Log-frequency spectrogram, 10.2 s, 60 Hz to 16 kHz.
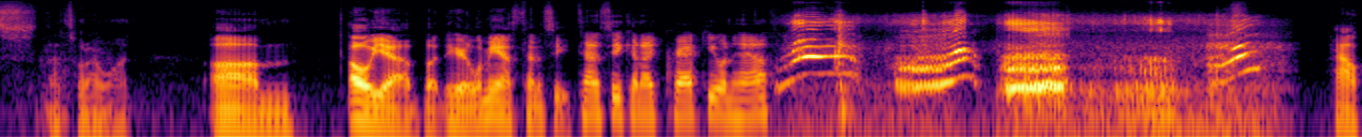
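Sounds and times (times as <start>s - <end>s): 
speech: 0.0s - 6.5s, 10.0s - 10.2s
cat purring with chirpy trills: 5.7s - 9.7s.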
